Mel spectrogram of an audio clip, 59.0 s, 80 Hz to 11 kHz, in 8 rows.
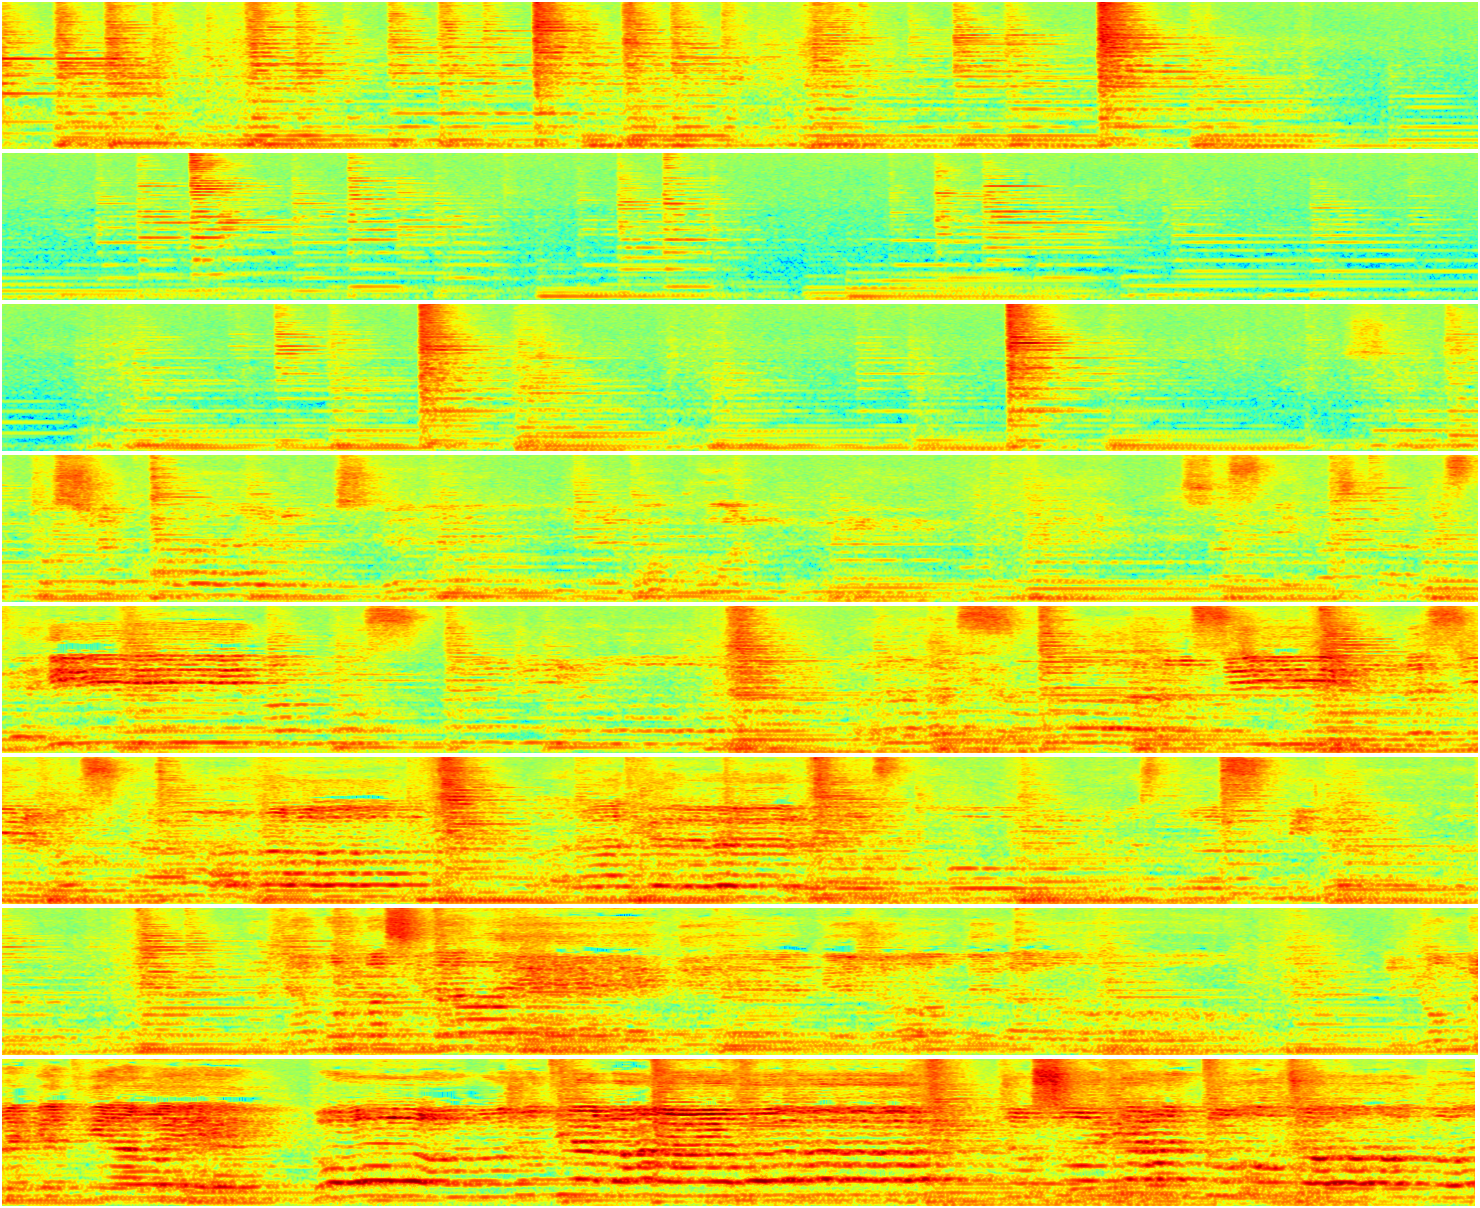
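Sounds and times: acoustic guitar strumming: 0.0 - 59.0
men singing: 21.6 - 59.0.

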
